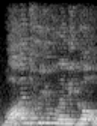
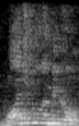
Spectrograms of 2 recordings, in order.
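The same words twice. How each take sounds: No difference in how they are said.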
